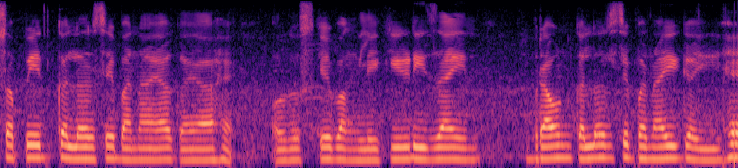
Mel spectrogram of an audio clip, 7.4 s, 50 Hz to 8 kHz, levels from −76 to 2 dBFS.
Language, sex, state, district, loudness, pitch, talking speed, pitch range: Hindi, female, Goa, North and South Goa, -16 LUFS, 160 Hz, 140 wpm, 155-170 Hz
